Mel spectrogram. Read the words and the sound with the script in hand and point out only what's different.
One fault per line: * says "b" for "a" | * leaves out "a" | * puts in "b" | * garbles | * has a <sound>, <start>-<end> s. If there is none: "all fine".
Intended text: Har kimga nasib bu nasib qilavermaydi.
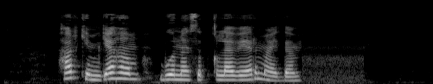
* says "ham" for "nasib"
